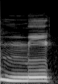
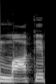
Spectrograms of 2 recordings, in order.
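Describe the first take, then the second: First: It is said as one syllable, 'mayk'. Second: It is said as two syllables, 'maa-ke'. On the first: The speaker calls it right. "ई का pronunciation नहीं किया है तो ये मेक है" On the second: The speaker calls it wrong. "यही होती है बच्चों जो गलती पढ़ते हैं"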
